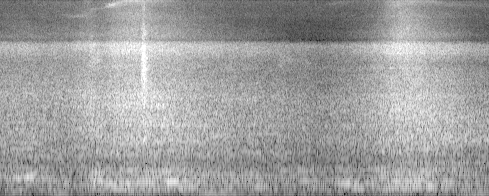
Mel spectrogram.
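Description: Road traffic noise, with vehicles passing that swell about two seconds in and again about eight seconds in.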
